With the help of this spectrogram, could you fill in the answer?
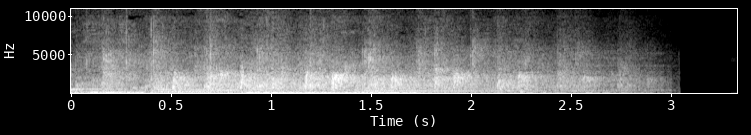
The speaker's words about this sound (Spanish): Amén. Gloria a Dios. Dele un aplauso al Señor.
